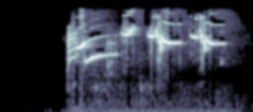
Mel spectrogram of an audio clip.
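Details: Brief phrase of Carduelis caniceps training song: a rising slurred whistle followed by three sharp, ringing twitters in close succession, each note separated by a slight dip.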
